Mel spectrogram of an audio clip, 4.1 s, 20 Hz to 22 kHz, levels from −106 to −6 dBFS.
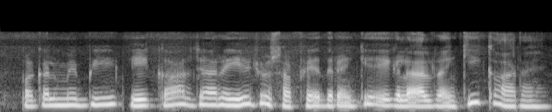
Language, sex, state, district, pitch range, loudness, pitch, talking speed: Marwari, female, Rajasthan, Nagaur, 175-220 Hz, -21 LUFS, 195 Hz, 260 wpm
